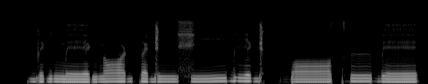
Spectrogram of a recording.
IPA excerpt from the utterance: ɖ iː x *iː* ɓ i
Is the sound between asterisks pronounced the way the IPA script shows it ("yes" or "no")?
yes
